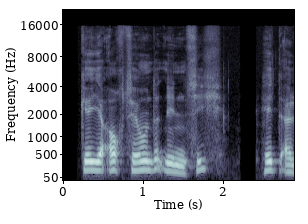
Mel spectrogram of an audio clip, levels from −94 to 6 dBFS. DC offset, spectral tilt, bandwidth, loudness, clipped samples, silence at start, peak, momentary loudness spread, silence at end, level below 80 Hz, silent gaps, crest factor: under 0.1%; -6.5 dB/octave; 16 kHz; -18 LUFS; under 0.1%; 0.2 s; -2 dBFS; 12 LU; 0 s; -68 dBFS; none; 18 dB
